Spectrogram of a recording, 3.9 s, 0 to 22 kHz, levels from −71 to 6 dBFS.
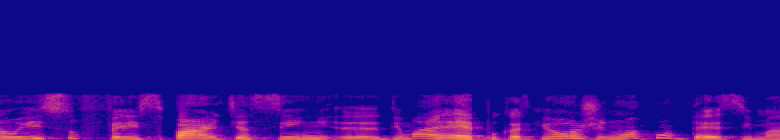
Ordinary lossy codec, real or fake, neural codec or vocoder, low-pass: none; fake; vocoder, 22.05 kHz, 80 mel bands, WaveNeXt; 7.2 kHz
